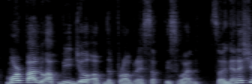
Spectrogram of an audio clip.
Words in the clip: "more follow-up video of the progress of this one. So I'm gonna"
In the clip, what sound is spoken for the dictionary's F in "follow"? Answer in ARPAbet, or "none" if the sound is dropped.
P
